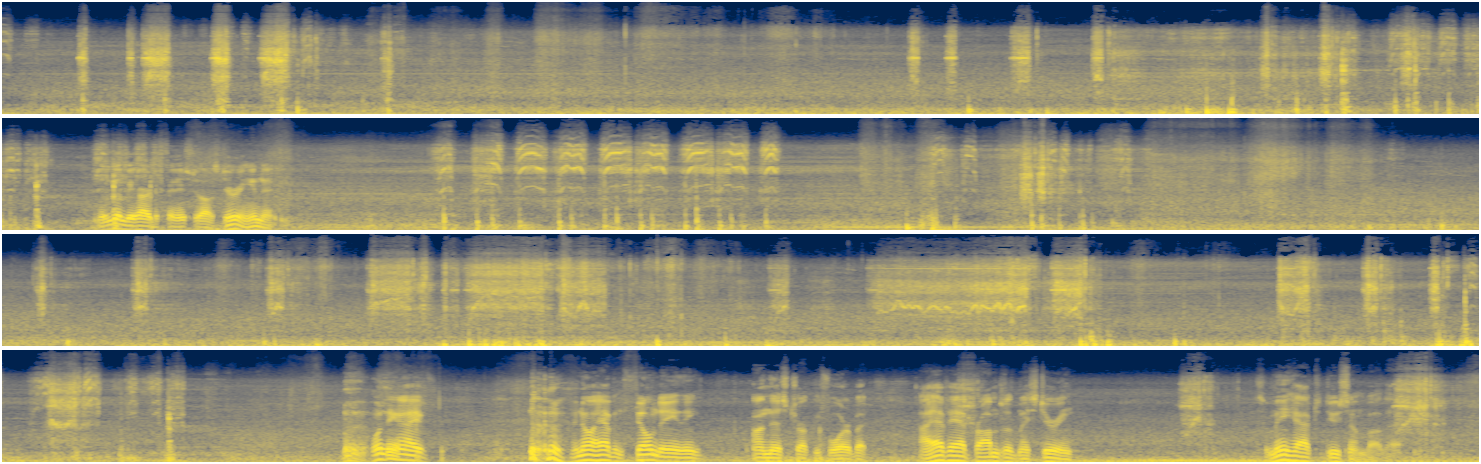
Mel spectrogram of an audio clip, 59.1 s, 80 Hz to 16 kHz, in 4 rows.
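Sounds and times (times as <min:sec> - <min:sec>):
electric motor whining: 0:00.0 - 0:51.2, 0:56.0 - 0:56.8, 0:57.8 - 0:59.0.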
